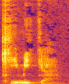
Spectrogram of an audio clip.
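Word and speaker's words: química: um losio sociales and remember it's not it doesn't quack when you have a Q in Spanish it's a k sound so kimik here we're bringing back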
